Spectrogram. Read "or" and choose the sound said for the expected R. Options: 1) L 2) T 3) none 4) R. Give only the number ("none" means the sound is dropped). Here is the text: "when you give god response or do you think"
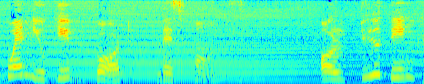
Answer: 1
